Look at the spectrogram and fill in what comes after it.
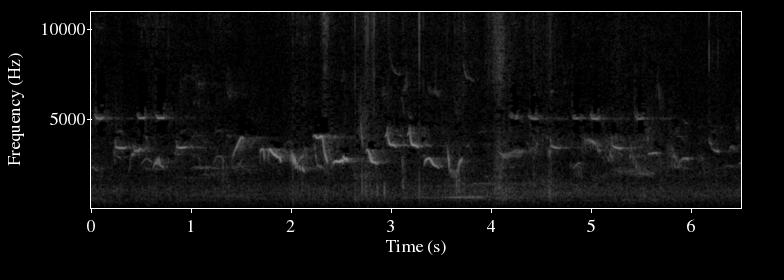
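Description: Songbirds singing: many short, quick chirps and whistles that slide in pitch, overlapping, over a faint outdoor hiss.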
